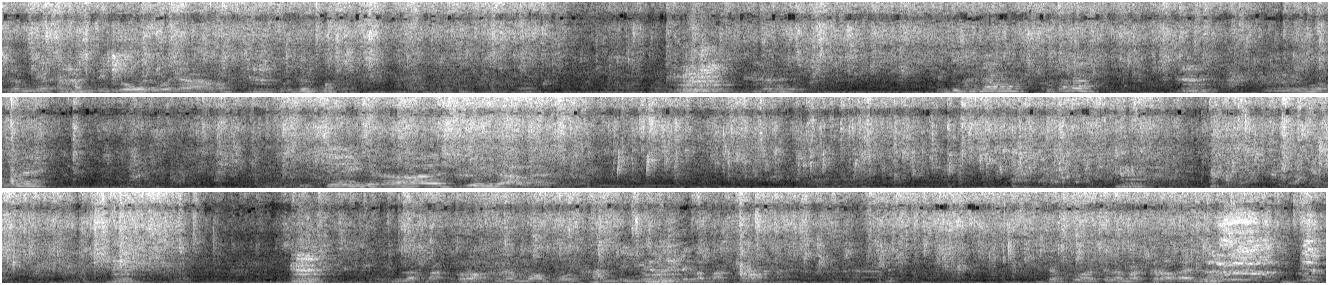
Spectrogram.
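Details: Farm pigs at morning feeding and pen-cleaning time in a village setting, letting out rising and falling squeals and grunts in scattered bursts, with running water and splashing throughout and occasional clatter.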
